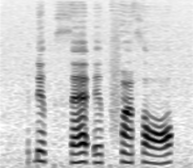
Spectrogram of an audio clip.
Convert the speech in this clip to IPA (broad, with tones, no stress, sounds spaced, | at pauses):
ɗ ɪ˨˩˦ p θ ɛ˩˧˩ ʔ ɪ˨˩˦ p f ɐ̃˨˩˦ θ ɔ˨˩˦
